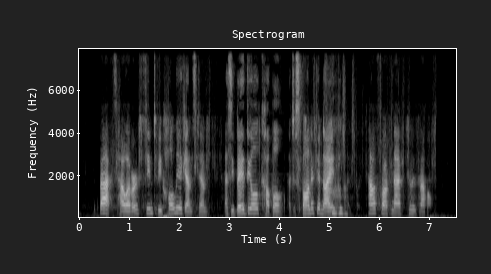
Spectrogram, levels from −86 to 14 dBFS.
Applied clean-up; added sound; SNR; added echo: neural mask model DeepFilterNet 3.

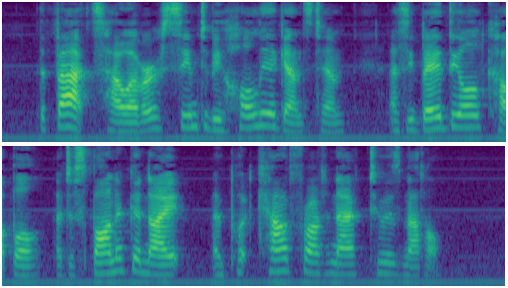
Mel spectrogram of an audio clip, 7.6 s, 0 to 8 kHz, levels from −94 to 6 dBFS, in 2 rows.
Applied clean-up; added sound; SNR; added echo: none; none; none; none.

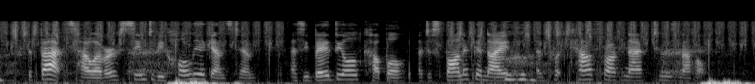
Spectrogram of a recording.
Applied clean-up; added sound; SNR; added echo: none; Hands; 1 dB; none.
